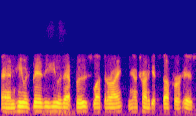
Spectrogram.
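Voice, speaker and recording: A man calling in by phone from a trade show, talking about products with lots of pauses and fillers. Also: on the low side, flat delivery, no room sound. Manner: halting, many fillers. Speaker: caller from a hunting gear company. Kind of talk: casual phone interview. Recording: tinny phone line.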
